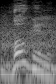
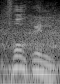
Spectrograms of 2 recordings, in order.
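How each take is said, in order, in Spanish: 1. La palabra empieza con sonido B. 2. La palabra empieza con sonido F. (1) "Es Vogel" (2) "no es Fogel"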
